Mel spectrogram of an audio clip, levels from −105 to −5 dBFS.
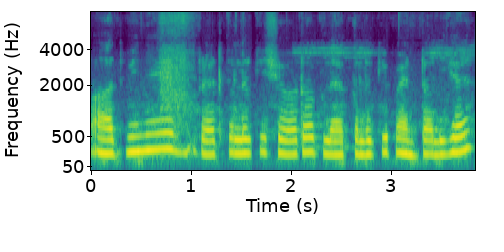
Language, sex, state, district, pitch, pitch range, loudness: Hindi, female, Punjab, Pathankot, 230 Hz, 215-245 Hz, -15 LUFS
